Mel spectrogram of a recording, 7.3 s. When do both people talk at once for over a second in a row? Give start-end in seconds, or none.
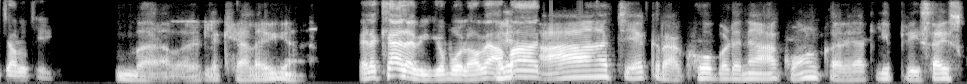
2.6-4.1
